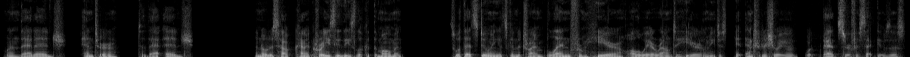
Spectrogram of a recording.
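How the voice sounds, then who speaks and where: A man with a deep, creaky voice talks through an on-screen software task step by step. He sounds husky and is recorded dry. His delivery is informal and explanatory, as if thinking aloud while he works. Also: fairly even intonation, normal speed, no room sound. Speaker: software tutorial instructor. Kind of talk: unscripted step-by-step screen tutorial narration.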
